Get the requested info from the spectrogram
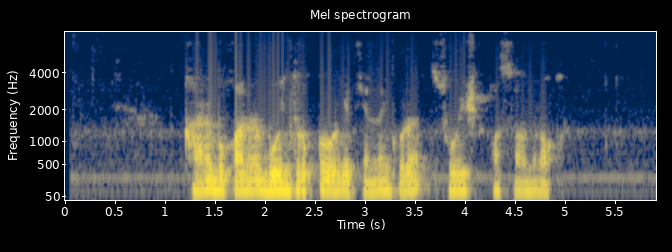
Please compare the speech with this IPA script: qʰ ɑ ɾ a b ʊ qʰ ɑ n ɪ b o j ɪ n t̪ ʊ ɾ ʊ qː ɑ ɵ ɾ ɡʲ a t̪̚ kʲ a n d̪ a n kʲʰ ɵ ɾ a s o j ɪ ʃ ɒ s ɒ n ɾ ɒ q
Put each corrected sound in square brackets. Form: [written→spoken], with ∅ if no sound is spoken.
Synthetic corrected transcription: qʰ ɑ ɾ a b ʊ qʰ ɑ n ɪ b o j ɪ n t̪ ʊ ɾ ʊ qː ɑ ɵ ɾ ɡʲ a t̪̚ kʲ a n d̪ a n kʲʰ ɵ ɾ a s o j ɪ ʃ ɒ s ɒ n ɾ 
